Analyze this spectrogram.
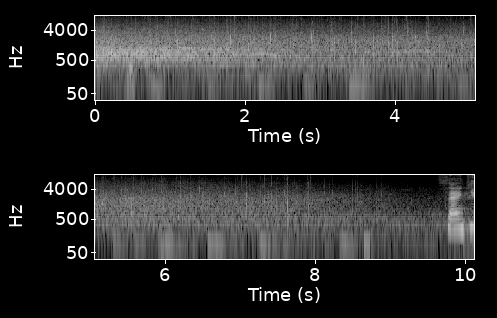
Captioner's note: applause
